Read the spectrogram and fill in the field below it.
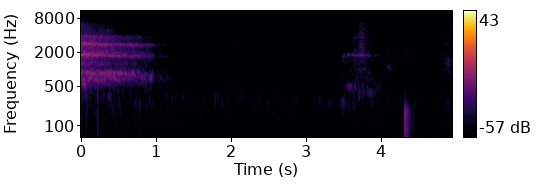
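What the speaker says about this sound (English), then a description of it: "Nice deep breath." A single deep breath during a home workout, a loud airy exhale close up that fades out, then a pause and a couple of softer breathy sounds.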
